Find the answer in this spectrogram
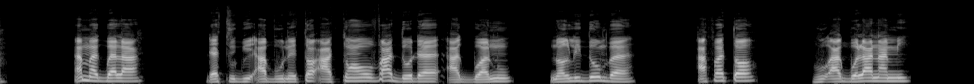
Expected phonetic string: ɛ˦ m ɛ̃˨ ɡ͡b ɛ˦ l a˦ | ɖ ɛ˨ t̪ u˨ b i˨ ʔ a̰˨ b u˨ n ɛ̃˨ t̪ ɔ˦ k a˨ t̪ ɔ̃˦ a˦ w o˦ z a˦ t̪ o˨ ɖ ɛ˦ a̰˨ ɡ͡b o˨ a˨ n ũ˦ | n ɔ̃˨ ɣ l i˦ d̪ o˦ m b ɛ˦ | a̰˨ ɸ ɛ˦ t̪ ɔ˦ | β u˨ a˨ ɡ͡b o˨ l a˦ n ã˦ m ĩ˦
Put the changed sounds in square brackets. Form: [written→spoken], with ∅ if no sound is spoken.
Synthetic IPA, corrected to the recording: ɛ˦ m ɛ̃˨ ɡ͡b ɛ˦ l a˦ | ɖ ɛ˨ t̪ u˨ [b→ɡ͡b] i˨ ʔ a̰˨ b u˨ n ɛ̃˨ t̪ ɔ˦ [k→ʔ] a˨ t̪ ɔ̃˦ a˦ w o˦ [z→v] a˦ [t̪→d̪] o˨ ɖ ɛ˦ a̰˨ ɡ͡b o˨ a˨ n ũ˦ | n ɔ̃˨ ɣ l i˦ d̪ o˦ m b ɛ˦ | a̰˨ ɸ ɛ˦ t̪ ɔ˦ | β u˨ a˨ ɡ͡b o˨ l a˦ n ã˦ m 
